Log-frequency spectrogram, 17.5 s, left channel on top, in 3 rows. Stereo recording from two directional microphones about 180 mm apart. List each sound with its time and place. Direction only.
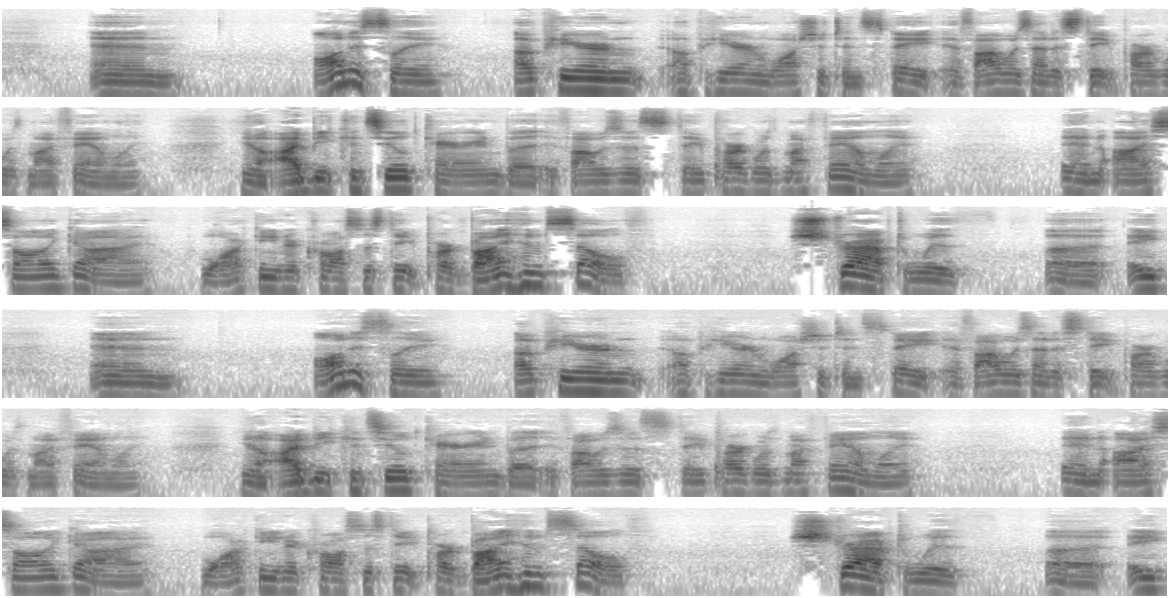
0.4 s speech: 25° left (ahead or behind)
